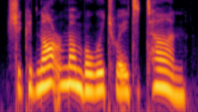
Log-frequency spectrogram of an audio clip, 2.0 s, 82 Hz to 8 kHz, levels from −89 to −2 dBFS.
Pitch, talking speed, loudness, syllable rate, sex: 210 Hz, 240 wpm, -15 LUFS, 5.6 syllables/s, female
